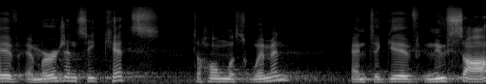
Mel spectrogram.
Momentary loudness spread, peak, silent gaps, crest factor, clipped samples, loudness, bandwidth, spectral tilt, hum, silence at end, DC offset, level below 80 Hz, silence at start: 13 LU; -12 dBFS; none; 16 dB; under 0.1%; -29 LUFS; 18 kHz; -5.5 dB/octave; none; 0 s; under 0.1%; -66 dBFS; 0 s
